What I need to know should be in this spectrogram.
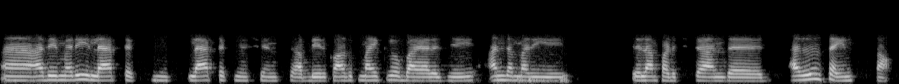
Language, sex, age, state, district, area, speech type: Tamil, female, 30-45, Tamil Nadu, Chengalpattu, urban, conversation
